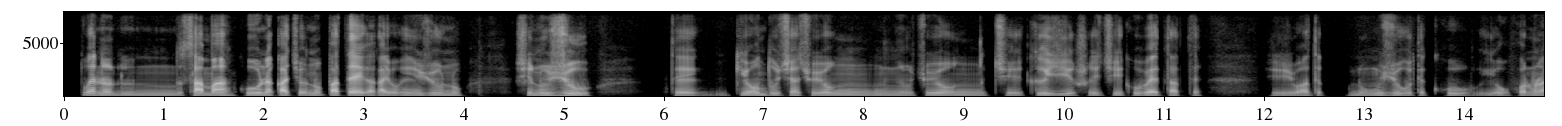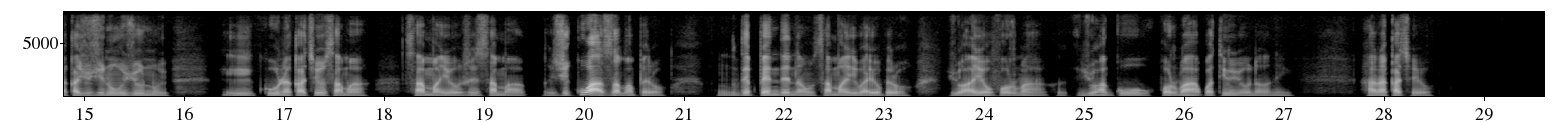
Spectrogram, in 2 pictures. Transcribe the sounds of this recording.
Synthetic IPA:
we˦nõ˧ | sa˦mã˧ku˦nã˧ka˧t͡ʃi˦o˦nũː˨pa˦t̪e˦˨ka˦kã˧o̰˧˨hĩ˦˧ʒu˧nũ˧ | ʂi˦nũ˧ʒuː˦˨ | t̪e˨˧ki˧o˦nd̪u˧t͡ʃa˦t͡ʃu˧jo˦˧nũ˨t͡ʃũ˦jõ˦˧t͡ʃi˧˨ki˧ji˧ʂḭ˧t͡ʃḭ˦ku˧βe˧t̪a˦t̪e˧ | ʒu˨ã̰˦t̪e˧ | nũ˧˨ũ˦ʒu˦˨t̪e˨kʰu˦ḭ˦o̰˦fo˧ɾmã˦nã˧ka˧t͡ʃo˦ʃ̬i˦nũ˦ʒu˧nũ˧ | kuː˦˧nã˧ka˧t͡ʃi˧˦jo˦sa̰˧mã˧ | sa̰˧mã˧i˧o˧ʂi˦sa˦mã˧ | ʂi˦kʷa˨s̬a˦mã˧pe˨ɾo̰˨ | d̪e˧pe˧nd̪e˦nã˧˦ũ˦sa˧mã˧i˦βa̰˧jo̰˦pe˨ɾo̰˨ | ʒu˧ʔã̰˧i˦o˧fo˧ɾmã˦ha˨ʒu˨ã̰˧˦kuː˦fo˧ɾmã˦ha˨kʷa˦t̪ĩ˦ũ˧o˦nã˧˦nĩ˦ | ha̰˨nã˦ka˧t͡ʃi˧jo˦

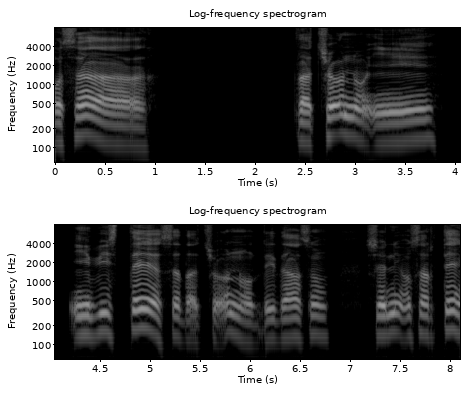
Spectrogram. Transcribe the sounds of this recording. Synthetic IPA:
o˨sa˦ | t̪a˨t͡ʃo˦ʔnõ˧˨ĩ˨ | ĩː˧βi˧st̪e˦sa˦ða̰˨t͡ʃo̰˧ʔo̰˦nõ˨d̪i˧ða˧sõ˦ | ʃe˧nĩ˦õ˧sa˦˧ɾt̪e˦

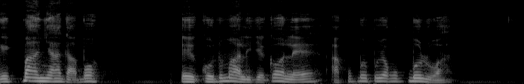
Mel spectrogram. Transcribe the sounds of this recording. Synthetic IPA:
ɡe˧k͡pa˦˨ɲ˦a˧ɡa˨bɔ˦˨ | e˨ko˨du˦ma˦˨li˨d͡ʒe˨kɔ˦˨lɛ˨˦a̰˨ku˦k͡pe˦k͡po˦ɔ˦ku˦k͡po˦lu˨a˨˦

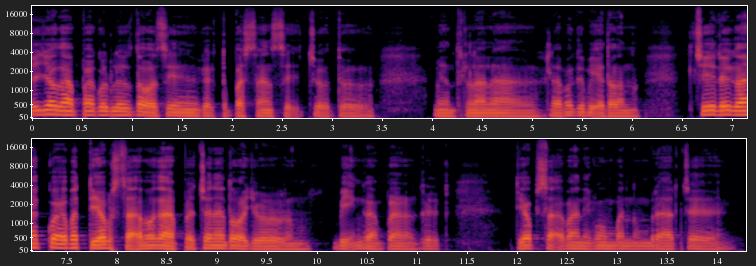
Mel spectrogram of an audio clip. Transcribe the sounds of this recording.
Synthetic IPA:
t͡ʃe˦jo˦ɡa˧pa˦ɡu˦lble˧sd̪o˦si˦ɡa˧k̚t̪u˧pa˨sa˦nsḛ˨t͡ʃu˧t̪u˨ | mje˨nt̪ɾla˧la˧la˧ba˦ɡbe˨d̪o˨no˧ | t͡ʃi˦ɾe˦ɡa˦kːʷe˦ba˦t̪jo˦bsa̰˨ba˦ɡa˧pa̰˧t͡ʃa˦ne˧d̪o˧ju˨ | bi˧ŋɡa˧pa˧ɡu˦l | t̪jo˦bsa̰˨ba˦ni˧ɡu˦mba˦nːu˧mbɾa˧ɾt͡ʃe˦

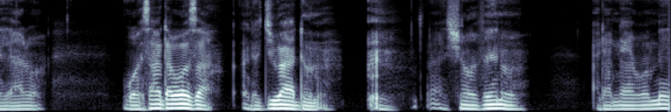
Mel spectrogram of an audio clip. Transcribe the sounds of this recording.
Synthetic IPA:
e˨ja˨ɾo˦˨ | wo˨sa˦˨da˦βo˦za˨a˨da˨d͡ʒi˦βa˦˨do˨no̰˨ | a˨ʃo˦˨ve˦no˨ | a˨da˨na˨βo˦me˦

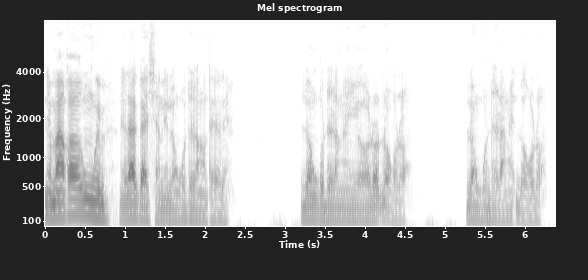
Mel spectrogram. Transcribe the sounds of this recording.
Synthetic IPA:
ni˨ma˨ka˦wi˦mni˨ɾa˦ɡa˨ʃa˨ni˨lo˨ŋku˦da˨ɾa˨ŋ˨te˨ɾe˨ | lo˦ŋku˦da˨ɾa˨ŋi˨jo˨˦ɾo˦ɗo˨kɾo˨ | lo˦ŋku˨da˨ɾa˨ŋi˨ɗo˨kɾo̰˨

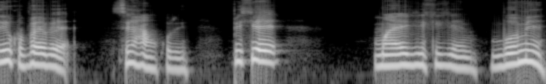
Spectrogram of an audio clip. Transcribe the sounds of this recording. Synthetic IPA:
di˦ku˨pe˦be˨ | si˦ɦa˨mku˨ɾi˨ | pi˦ke˦ | ma˨ji˦ɡi˦ki˦ɡe˨m˦bo˦mi˦

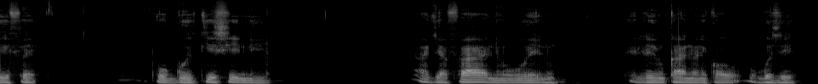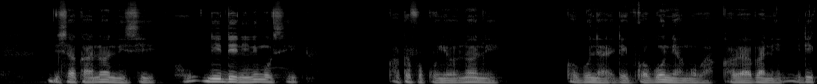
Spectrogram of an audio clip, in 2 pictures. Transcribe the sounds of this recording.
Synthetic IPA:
e˧˨fɛ˧ | po˨ɡo˨i˨ki˦si˦ni˨ | a˧d͡ʒa˧fa˦ni˨o˨wɛ˨nũ˨ | e˨le˧˦˧ka˦nɔ˧ni˧kɔ˧o˨ɡo˨ze˨ | bi˧˨sa˧ka˨˧˨nɔ˦˨ni˨si˧o˨ni˦de˧˨ni˨ni˦mo˧si˧ | ka˨kɛ˦fo˨ku˨ɲo˧˨˦nɔ˦˨ni˨ | kɔ˧bu˦ni˨a˨le˧˨kɔ˧bu˦ni˨a˨ŋo˨wa˨ka˨˧˨wɛ˧˦a˧ba˦˨ni˨i˦di˦

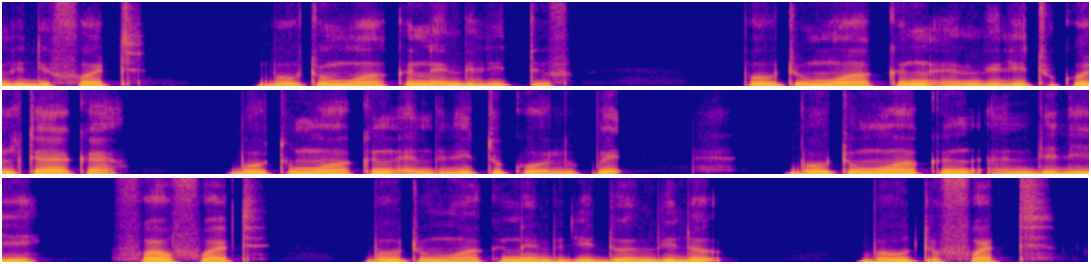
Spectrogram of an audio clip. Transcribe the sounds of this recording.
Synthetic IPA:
mbi˨ɗi˦fʷa˦t | bo˦wtu˨m˨wa˨ki˦na˨mbi˨ɗi˦tu˦f | b̥o˦wtu˨m˨wa˨ki˦na˨mbi˨ɗi˦tu˦ko˨lta˦ka˦ | ba˦u˦tu˨m˨wa˨ki˦na̰˨mbi˨ɗi˦tu˦ko˨lu˦k͡pe˦ | bo˦wtu˨m˨wa˨ki˦na̰˨mbi˨ɗi˦ | fʷa˦fʷa˦t | bo˦wtu˨m˨wa˨kɨ˦na˨mbi˨ɗi˦do˨mbi˦do˦ | ba˨wtu˨fʷa˦t

